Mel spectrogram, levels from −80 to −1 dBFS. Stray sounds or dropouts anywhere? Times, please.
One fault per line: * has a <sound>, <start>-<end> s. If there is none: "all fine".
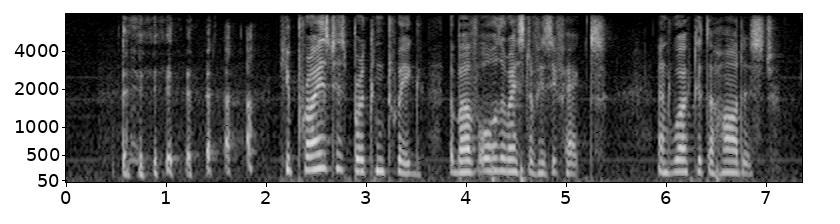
* has a laugh, 0.5-1.9 s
